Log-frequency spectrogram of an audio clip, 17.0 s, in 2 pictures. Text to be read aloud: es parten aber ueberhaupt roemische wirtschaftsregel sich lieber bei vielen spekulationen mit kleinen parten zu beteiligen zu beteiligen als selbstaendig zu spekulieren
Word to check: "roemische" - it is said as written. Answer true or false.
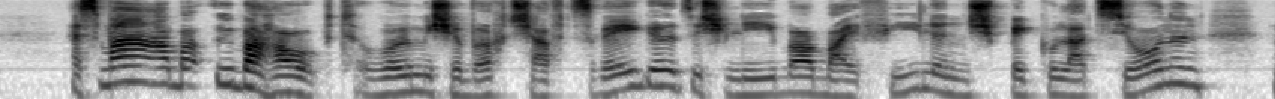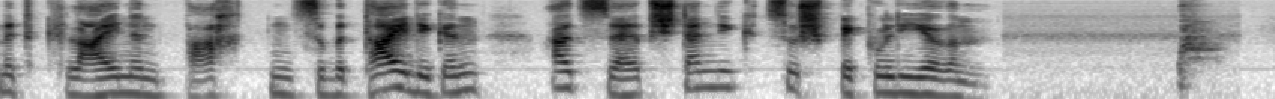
true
